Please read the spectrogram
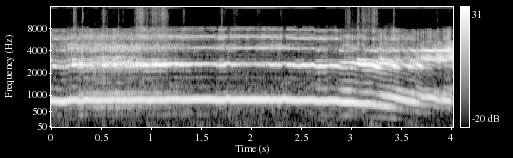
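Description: Radio football commentator's long drawn-out 'gol' shout for a goal from a corner: one loud vowel held at a high, steady pitch, falling in pitch near the end before it breaks off.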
